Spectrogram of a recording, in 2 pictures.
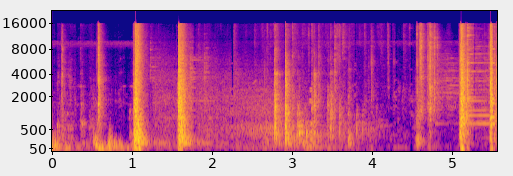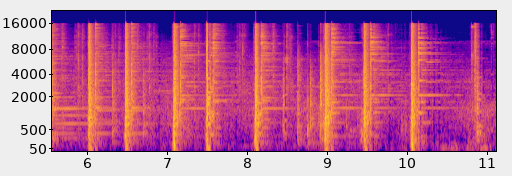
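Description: A rifle fires loud sharp shots in quick succession outdoors.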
